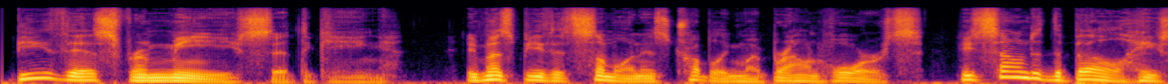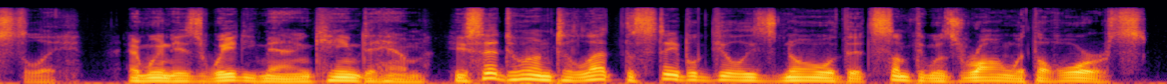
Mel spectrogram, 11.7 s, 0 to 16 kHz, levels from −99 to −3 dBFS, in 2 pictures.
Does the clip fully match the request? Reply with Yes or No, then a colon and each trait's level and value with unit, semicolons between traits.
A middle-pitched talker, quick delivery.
No: low, 100 Hz; fast, 245 wpm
